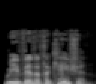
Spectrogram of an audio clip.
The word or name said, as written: revivification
